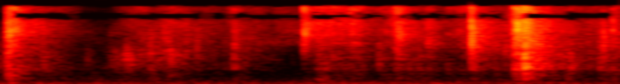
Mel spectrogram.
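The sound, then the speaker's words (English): Paper envelope being opened at an award announcement, faint crinkling and tearing rustles with a few sharper crackles. “Never very good with envelopes.”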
